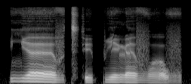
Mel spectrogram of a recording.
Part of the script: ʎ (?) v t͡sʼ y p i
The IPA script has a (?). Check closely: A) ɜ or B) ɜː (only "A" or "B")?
B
